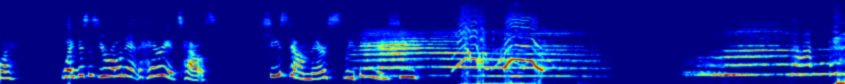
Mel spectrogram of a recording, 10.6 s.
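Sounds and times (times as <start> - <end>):
speech: 0.0 - 6.9
cat: 4.4 - 7.7, 8.5 - 10.5.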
